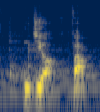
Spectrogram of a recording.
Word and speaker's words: Ndiògfap: Bandrefam est une chefferie du Cameroun, prononcée en langue Ndiok Fap.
